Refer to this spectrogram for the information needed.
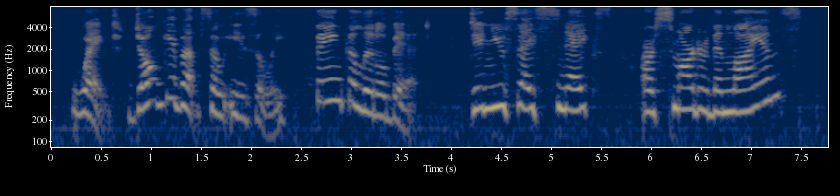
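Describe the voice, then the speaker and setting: In a loud, high-pitched, put-on character voice, the speaker goes at a fairly slow pace. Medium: read story. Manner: boastful, loud.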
